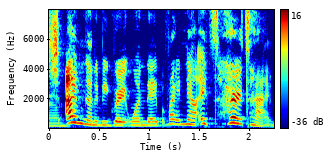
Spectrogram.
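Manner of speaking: polished TV voiceover narrator voice. Retelling own past thoughts about dimming for a friend: Disney Channel narrator voice. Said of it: "that was a Disney Channel".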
